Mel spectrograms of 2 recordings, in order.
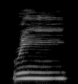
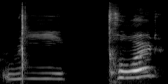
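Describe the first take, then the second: First: Said in the usual way. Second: Record split into two beats, re and cord; clapped out syllables. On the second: Shown as a demonstration. Teacher clapping out record for the class. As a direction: tap out re-cord beat by beat. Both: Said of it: "I can either clap it out".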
